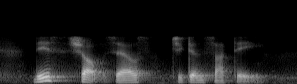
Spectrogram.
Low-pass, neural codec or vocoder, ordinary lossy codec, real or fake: 3.6 kHz; codec, 24 kHz, 0.9 kbps, WavTokenizer, large speech release; none; fake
